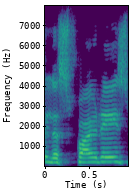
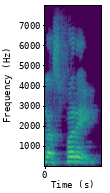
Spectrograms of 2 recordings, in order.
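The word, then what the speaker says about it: Laspeyres: सबसे पहला लिखते जाए साथ साथ, इसको कहते हैं लस्पाइरेज मेथड। अब सुनिए भाई, बहुत सारे हमारे खासकर पंजाबी भाई बहन इसको बोलते हैं लस्परे। भाई लस्परे कुछ नहीं होता, इट इज लस्पाइरेज, याद रखिएगा।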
